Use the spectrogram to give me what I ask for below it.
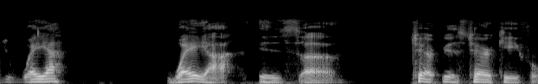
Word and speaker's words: waya: case you wonder why I called you waya waya is uh is Cherokee for Wolf so that's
